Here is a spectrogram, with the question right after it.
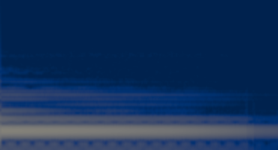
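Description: A single guitalele A string, the thick low string, plucked once and left to ring, a clear tone with bright overtones that fades slowly, close and alone with no talking.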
